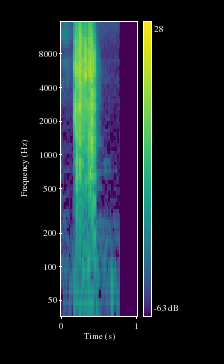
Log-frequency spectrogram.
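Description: A phone camera shutter clicks once for a close-up macro photo: a single short, sharp burst of crisp shutter sound, close and clear, followed by a faint tiny tick.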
